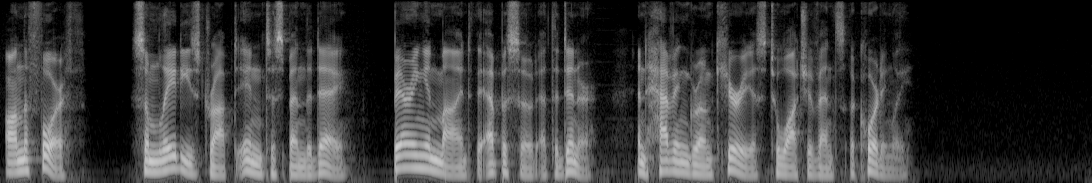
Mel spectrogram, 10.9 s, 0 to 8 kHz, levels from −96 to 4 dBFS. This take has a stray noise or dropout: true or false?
false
